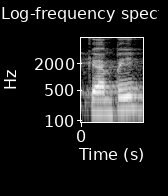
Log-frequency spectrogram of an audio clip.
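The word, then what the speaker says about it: campaign: India against corruption के कैंपेन की बात की जा रही है देखो कैंपेन की स्पेलिंग बिल्कुल बराबर है का एम पी ए आई जी एन कैंपेन जी इसमें यहां पर साइलेंट है आपका स्पेलिंग बराबर मीनिंग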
